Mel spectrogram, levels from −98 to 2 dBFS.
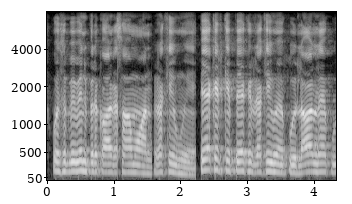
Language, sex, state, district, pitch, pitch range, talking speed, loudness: Hindi, male, Bihar, Jamui, 155 Hz, 145-165 Hz, 260 wpm, -15 LUFS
